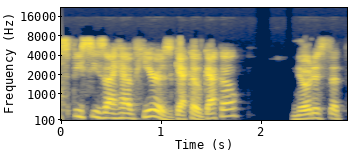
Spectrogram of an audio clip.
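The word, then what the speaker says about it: Gekko gecko: i have here is gecko gecko notice that the genus name is spelled different than the species name even though they're pronounced the same sometimes binomial nomenclature doesn't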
